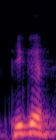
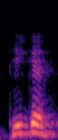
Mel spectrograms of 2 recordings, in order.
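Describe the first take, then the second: Both takes have the same delivery.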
